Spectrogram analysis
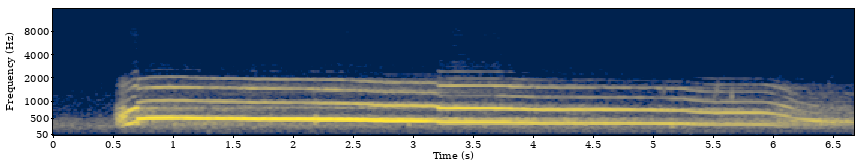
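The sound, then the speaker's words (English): A single long, sustained wolf howl rises abruptly and holds steady for about six seconds before sliding downward at the end, clear and strong with no talking or other sounds around it. “The first time I heard them howling, I was probably 12 or 13, and I still remember it in my body, that sounds that echoes and resounds everywhere in your body when you hear it.”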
